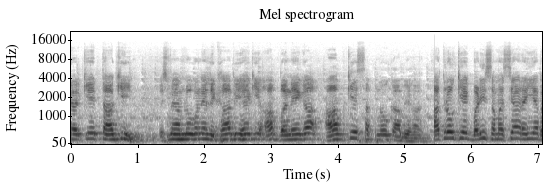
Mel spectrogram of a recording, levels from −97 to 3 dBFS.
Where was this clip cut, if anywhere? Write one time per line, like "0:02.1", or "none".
0:05.5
